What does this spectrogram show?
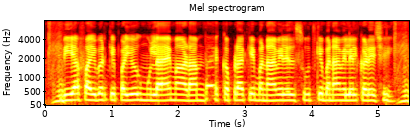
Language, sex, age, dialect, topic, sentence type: Magahi, male, 18-24, Western, agriculture, statement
